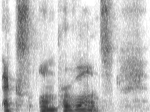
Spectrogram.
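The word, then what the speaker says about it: Aix-en-Provence: you know there's a region called X on Provence. X is spelled AIX and I said to her where where does that word come from?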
